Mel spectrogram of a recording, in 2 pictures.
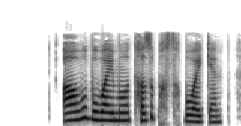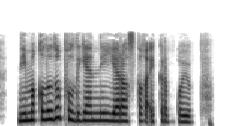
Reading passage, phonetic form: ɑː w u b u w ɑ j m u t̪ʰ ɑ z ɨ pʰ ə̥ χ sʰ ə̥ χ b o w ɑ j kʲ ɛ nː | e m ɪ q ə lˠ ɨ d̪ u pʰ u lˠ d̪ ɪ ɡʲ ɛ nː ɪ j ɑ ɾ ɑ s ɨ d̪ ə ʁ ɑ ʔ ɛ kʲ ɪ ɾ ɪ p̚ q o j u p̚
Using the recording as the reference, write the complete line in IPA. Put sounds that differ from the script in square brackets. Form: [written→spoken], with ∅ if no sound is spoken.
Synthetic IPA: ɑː w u b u w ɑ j m u t̪ʰ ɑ z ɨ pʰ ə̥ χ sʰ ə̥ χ b o w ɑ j kʲ ɛ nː | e m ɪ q ə lˠ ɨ d̪ u pʰ u lˠ d̪ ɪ ɡʲ ɛ nː ɪ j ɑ ɾ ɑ s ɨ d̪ ə ʁ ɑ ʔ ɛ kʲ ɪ ɾ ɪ p̚ q o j u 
